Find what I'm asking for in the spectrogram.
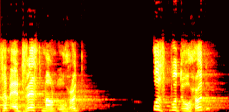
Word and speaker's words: Uhud: Many people pronounce it as Uhud, it is Uhud.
